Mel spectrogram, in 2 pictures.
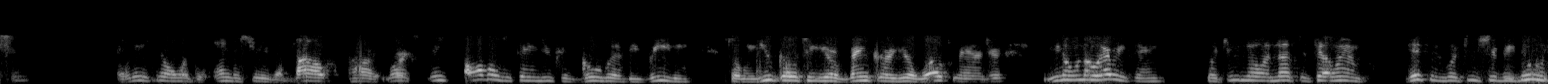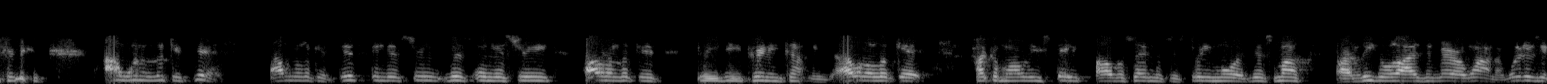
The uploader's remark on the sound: TNTSuperfantastic Conference Call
